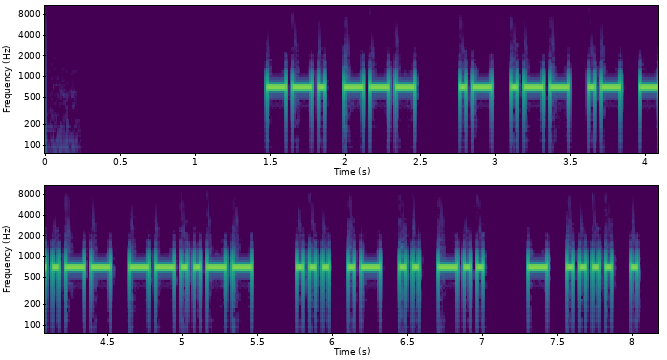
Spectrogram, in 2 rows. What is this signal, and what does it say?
Morse code, heard as a keyed tone, about 28 wpm, 700 Hz. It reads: GO AWAY, SAID THE
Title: Sentences from Top 1000 Words - Review Part 2 - 28wpm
